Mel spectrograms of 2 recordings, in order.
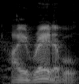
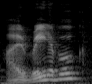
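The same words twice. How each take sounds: First: Read has a short e vowel. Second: Read has a long ee vowel. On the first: The reading happened in the past. "yo leí un libro" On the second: The reading happens now. "yo leo"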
